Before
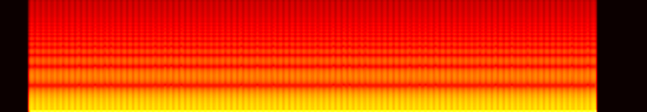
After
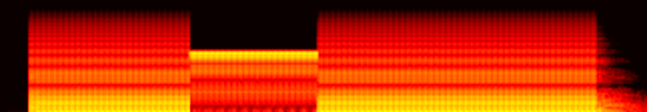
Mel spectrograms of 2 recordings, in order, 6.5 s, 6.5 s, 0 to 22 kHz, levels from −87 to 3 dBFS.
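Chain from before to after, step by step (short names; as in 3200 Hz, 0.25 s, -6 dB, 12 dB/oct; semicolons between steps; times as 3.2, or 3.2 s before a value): half-wave rectifier; air absorption 76 m; shoebox room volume 3500 m³, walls furnished, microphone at 1 m; 1.89–3.17 inverted band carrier 3100 Hz; gain +4 dB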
